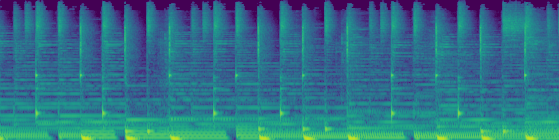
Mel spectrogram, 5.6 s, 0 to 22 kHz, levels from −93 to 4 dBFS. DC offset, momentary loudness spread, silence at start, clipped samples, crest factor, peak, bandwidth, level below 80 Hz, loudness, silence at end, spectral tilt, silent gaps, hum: under 0.1%; 5 LU; 0 s; under 0.1%; 14 dB; -2 dBFS; over 20 kHz; -18 dBFS; -18 LUFS; 0 s; -4.5 dB/octave; none; none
